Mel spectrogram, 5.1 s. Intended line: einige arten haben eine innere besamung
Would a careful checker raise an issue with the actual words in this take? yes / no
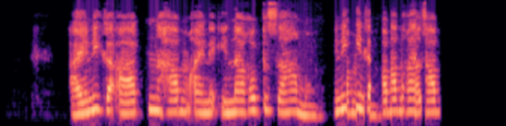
yes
